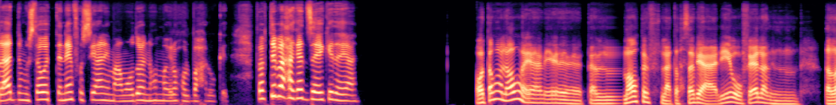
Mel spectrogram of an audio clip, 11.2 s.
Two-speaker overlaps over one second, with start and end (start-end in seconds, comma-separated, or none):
none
